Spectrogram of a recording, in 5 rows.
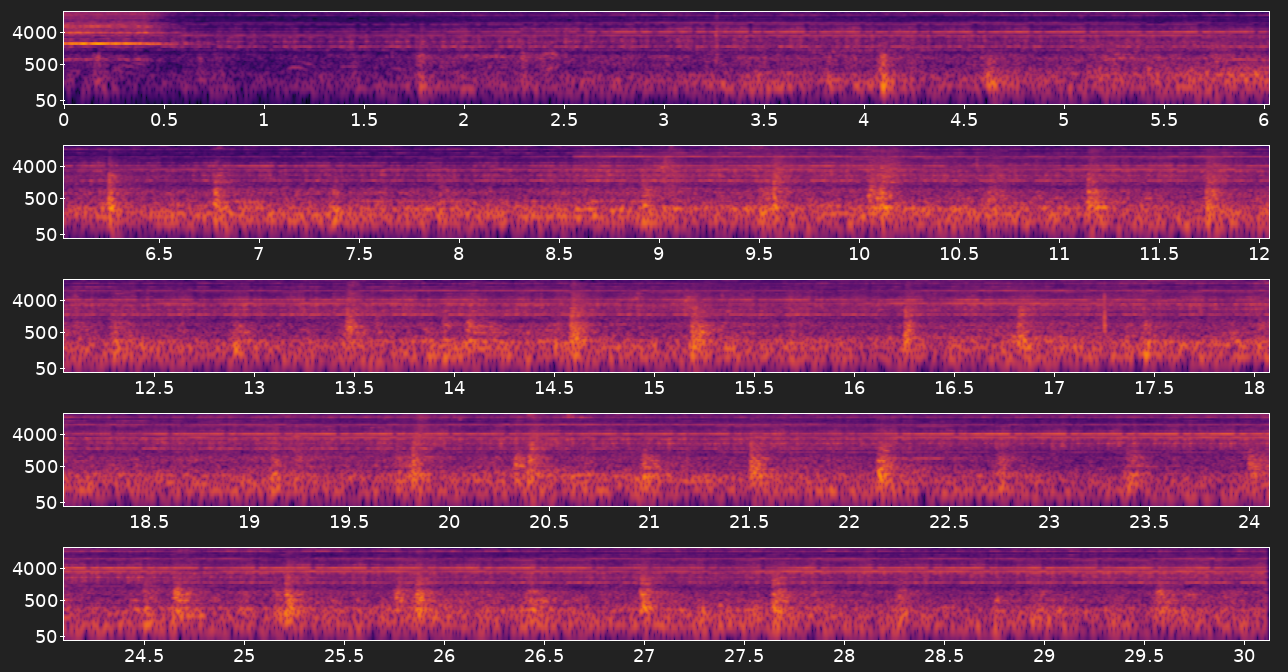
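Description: ED4M electric multiple unit running past a station platform. It gives a short high whistle at the very start. Then its rumble builds over the first few seconds and holds steady as the carriages go by, with regular clicks of the wheels over rail joints and a thin high squeal of wheels on rail.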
